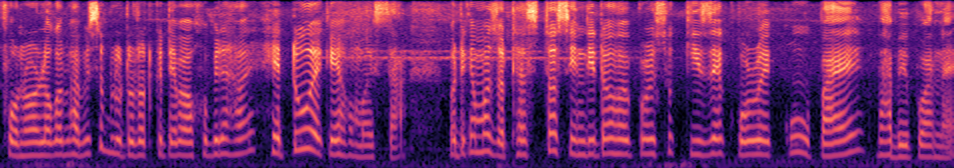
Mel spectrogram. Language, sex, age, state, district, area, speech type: Assamese, female, 18-30, Assam, Dibrugarh, rural, spontaneous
